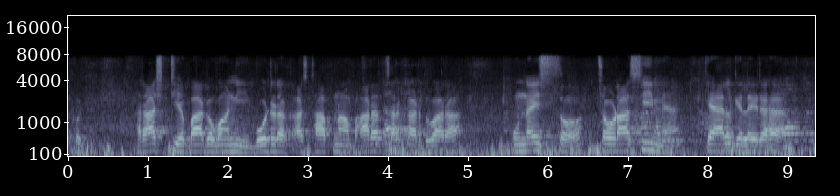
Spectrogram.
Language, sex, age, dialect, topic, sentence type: Maithili, male, 25-30, Eastern / Thethi, agriculture, statement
